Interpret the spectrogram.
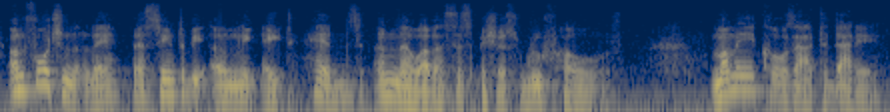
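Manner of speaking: ordinary talk, nothing marked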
